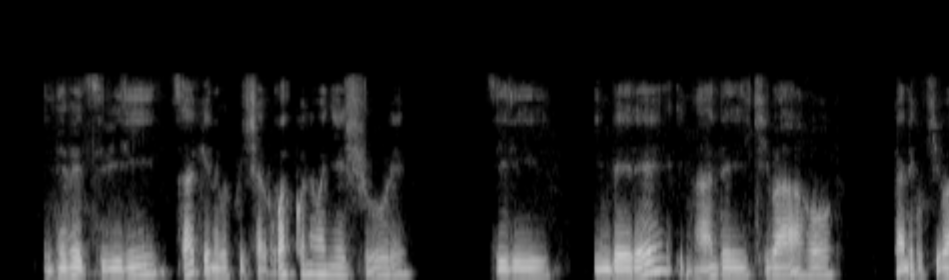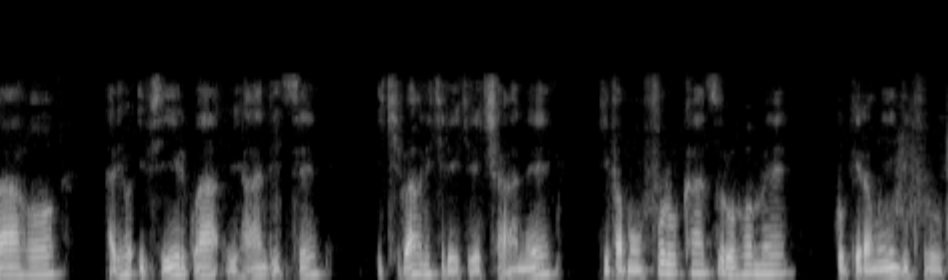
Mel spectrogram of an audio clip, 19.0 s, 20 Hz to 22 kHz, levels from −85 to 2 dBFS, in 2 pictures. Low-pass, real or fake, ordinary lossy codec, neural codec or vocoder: 7.2 kHz; real; AAC, 32 kbps; none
